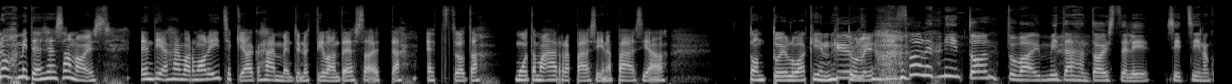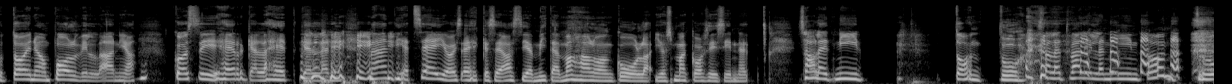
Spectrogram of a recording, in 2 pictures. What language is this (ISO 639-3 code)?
fin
